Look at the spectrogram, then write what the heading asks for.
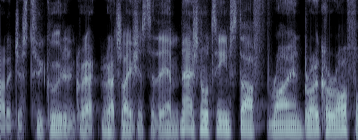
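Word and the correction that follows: Broekhoff: or Brokov, how it's actually pronounced, pro, and Isaac Humphries have pulled out.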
